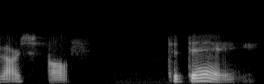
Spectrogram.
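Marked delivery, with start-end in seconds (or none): 1.7-2.6 today said with a firm falling stress. Shown as a demonstration. Speaker stressing today to listeners, firm falling stress. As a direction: lean on the word today to make the point. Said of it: "Can you notice I'm emphasizing the word today?".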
